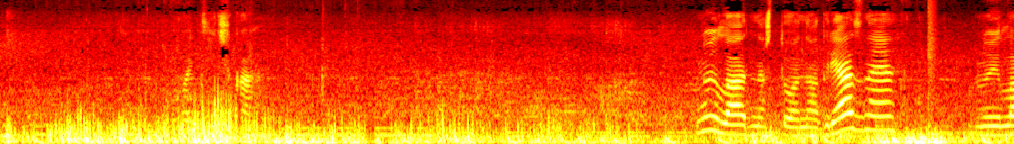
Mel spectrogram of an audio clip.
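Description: Water laps gently against rocks close by.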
